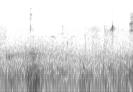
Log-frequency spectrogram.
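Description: Low wind rumble on the microphone, swelling briefly about half a second in, with a few faint clicks.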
